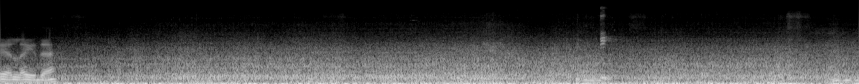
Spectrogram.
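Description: Bajaj Pulsar 150 motorcycle's single-cylinder engine running steadily while riding along a road, with a steady rush of road and wind noise.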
